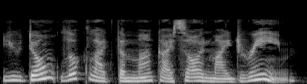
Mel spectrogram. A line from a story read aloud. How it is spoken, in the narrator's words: said the layman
